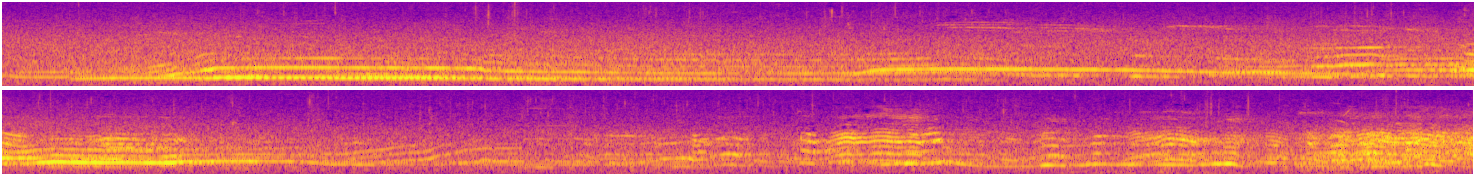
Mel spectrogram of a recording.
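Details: Chorus of wolves howling together: several long, sustained tones overlapping at different pitches, some level, others sliding up and down, with rising and wavering voices stacking up and growing busier toward the end.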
